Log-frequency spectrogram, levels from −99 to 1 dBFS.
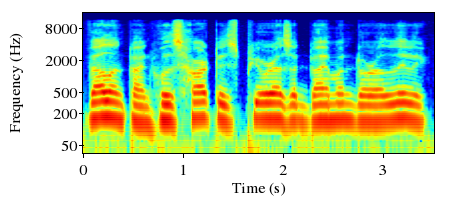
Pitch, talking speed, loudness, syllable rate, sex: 150 Hz, 190 wpm, -16 LUFS, 4.8 syllables/s, male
